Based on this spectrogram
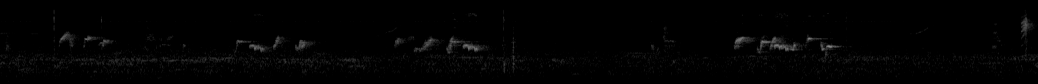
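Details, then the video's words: Red-whiskered bulbul kept as a trapping decoy, dark-bibbed with a 'mào lân' crest, 6 November 2018. Scattered short, rising and falling whistled phrases, then a louder chattering burst near the end, with faint ambient noise. "Bẫy chào mào Mào lân hầu bò yếm đậm"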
